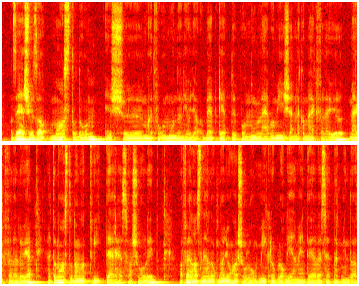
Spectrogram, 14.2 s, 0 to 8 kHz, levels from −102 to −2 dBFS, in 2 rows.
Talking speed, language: 150 wpm, Hungarian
